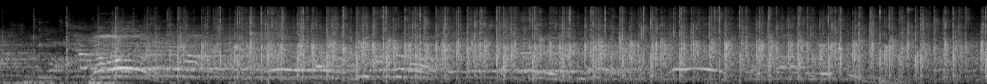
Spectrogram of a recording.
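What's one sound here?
A group of young men cheer and talk loudly together.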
